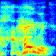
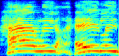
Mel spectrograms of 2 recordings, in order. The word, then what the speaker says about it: Halle: But Haley, I always say her name. My wife always tells me, boy, you said her name wrong. Right? It's like Halle Berry.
